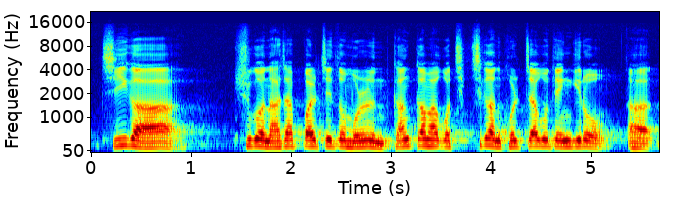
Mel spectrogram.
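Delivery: easygoing Chungcheong dialect, lightly voiced; Chungcheong dialect reading. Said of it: "그리고 충청도 버전".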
